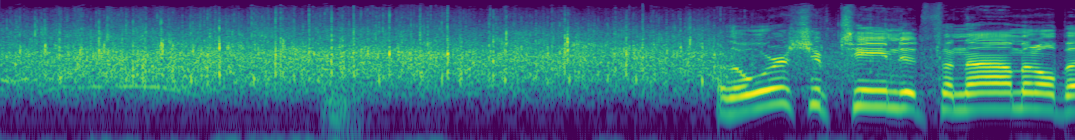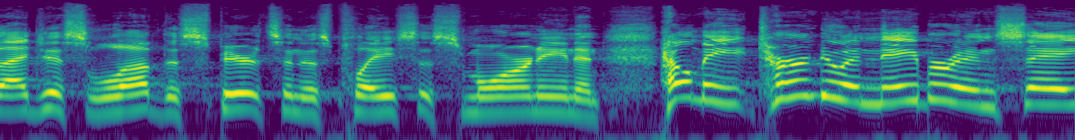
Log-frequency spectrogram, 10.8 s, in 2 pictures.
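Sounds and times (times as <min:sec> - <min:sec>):
audience applauding: 0:00.0 - 0:04.8
speech: 0:03.6 - 0:10.7.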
